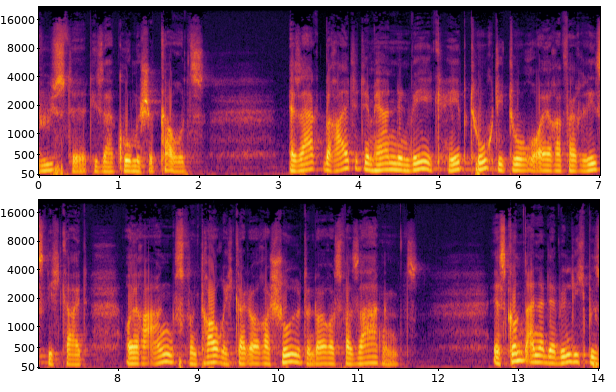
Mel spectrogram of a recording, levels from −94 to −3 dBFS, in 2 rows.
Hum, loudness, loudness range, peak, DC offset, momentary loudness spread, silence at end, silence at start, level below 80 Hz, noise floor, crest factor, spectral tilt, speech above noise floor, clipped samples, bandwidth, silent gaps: none; -13 LUFS; 3 LU; 0 dBFS; under 0.1%; 8 LU; 0 s; 0 s; -40 dBFS; -43 dBFS; 14 dB; -6 dB/octave; 30 dB; under 0.1%; 17 kHz; none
